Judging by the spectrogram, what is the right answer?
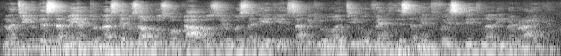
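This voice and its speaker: Male pastor, sermon teaching, halting explanations, higher voice, very echoey room, distant mic, faint background hiss. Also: a little mellow. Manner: explanatory, halting with many restarts and fillers. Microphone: room recording, setup just installed.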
